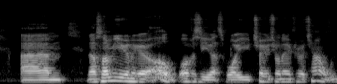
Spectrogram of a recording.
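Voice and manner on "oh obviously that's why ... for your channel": ordinary talk, nothing marked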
